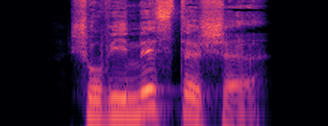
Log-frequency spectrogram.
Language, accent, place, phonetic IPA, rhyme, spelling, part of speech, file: German, Germany, Berlin, [ʃoviˈnɪstɪʃə], -ɪstɪʃə, chauvinistische, adjective, De-chauvinistische.ogg
- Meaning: inflection of chauvinistisch: 1. strong/mixed nominative/accusative feminine singular 2. strong nominative/accusative plural 3. weak nominative all-gender singular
